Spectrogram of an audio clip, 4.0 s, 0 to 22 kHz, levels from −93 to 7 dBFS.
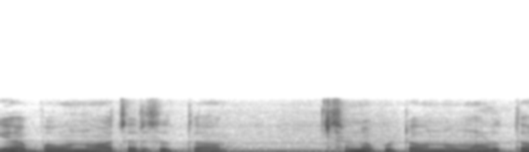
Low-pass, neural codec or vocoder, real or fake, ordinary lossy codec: none; none; real; none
